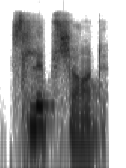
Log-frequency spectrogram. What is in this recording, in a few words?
"slipshod", Indian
